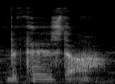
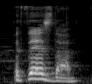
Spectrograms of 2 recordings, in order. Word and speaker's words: Bethesda: Bethesda. – Bethesda, right.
